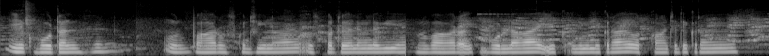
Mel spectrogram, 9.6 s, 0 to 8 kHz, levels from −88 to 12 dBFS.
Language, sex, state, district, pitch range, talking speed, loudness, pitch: Hindi, male, Bihar, Bhagalpur, 145-155 Hz, 145 wpm, -22 LUFS, 150 Hz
